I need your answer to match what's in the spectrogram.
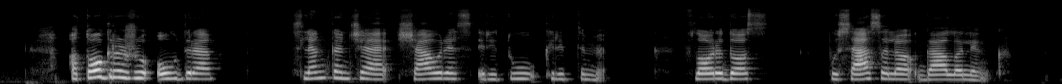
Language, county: Lithuanian, Vilnius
